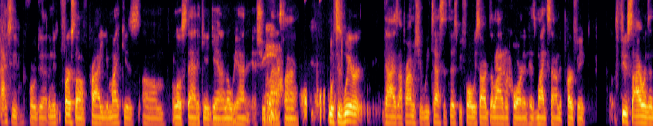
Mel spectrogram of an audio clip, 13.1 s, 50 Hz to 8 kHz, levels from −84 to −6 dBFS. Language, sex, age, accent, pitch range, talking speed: English, male, 30-49, American, 95-120 Hz, 230 wpm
